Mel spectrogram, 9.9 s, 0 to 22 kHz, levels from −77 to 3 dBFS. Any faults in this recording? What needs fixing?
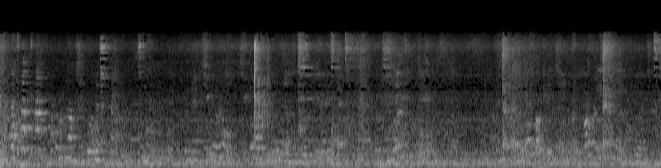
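The AAC compression damage is plainly audible across the whole clip. It comes across as dull and smeared, with a fizzy, warbling edge, which points to a low bitrate of around 32 kbps. The likely cause is AAC-LC stripping detail it can't afford to code. Keep an uncompressed master, or encode at a much higher bitrate.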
